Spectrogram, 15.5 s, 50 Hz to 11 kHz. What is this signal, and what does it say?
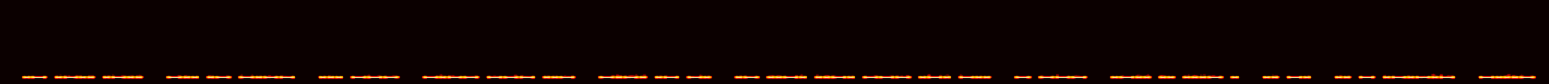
Morse code, heard as a keyed tone, about 30 wpm, 1000 Hz. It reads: ALL DAY SO YOU CAN AFFORD TO LIVE IN IT. <BT>
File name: qotdfiles / 30wpm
